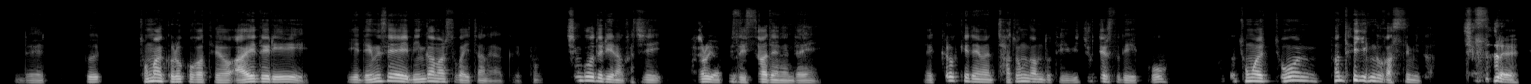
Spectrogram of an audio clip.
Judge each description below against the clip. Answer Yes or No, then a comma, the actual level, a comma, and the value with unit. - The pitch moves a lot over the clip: Yes, wide, 6.4 semitones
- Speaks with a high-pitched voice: No, low, 120 Hz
